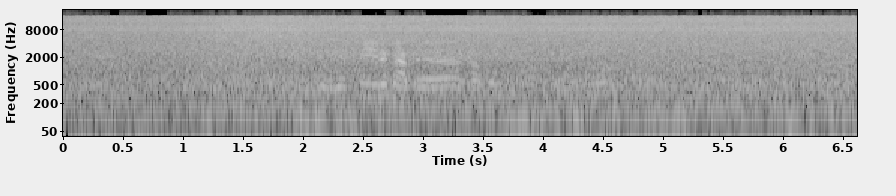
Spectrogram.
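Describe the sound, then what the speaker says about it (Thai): Tad Khu waterfall near Pak Song in Laos gives off a constant, even roar of rushing water throughout. Someone speaks briefly over the steady wash. "น้ำตกตาดคูครับผมพี่น้องครับผม"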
